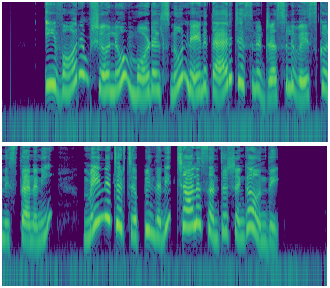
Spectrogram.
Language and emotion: Telugu, happy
